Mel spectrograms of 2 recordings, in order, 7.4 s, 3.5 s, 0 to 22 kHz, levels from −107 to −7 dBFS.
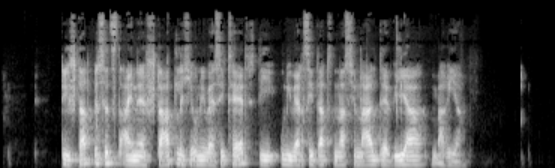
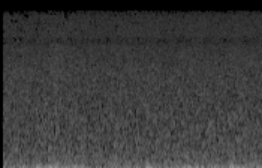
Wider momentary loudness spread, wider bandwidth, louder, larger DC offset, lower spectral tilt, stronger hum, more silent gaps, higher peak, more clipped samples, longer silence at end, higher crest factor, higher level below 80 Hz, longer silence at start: first, 9 LU vs 1 LU; about the same, 16 kHz vs 16.5 kHz; first, -19 LUFS vs -60 LUFS; neither; first, -4.5 dB/octave vs -3 dB/octave; neither; neither; first, -2 dBFS vs -44 dBFS; neither; first, 1.25 s vs 0 s; about the same, 18 dB vs 14 dB; about the same, -60 dBFS vs -64 dBFS; first, 0.8 s vs 0.05 s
